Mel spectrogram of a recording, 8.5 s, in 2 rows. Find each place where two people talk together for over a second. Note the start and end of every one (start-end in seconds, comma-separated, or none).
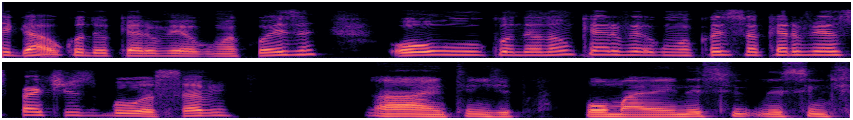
none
